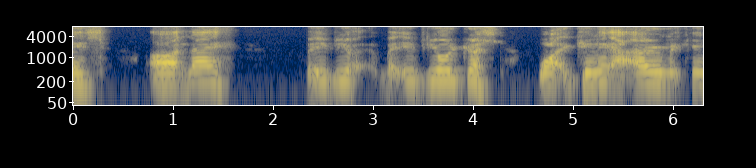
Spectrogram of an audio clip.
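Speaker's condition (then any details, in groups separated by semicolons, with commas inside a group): Cerebral palsy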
